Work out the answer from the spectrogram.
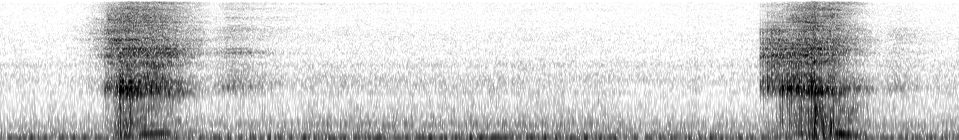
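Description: Two harsh, noisy snorting breaths about three seconds apart over a steady low room hum, consistent with snoring during sleep.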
